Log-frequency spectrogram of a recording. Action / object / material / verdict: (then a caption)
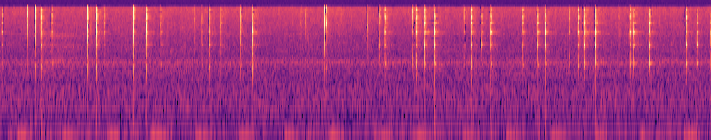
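tap / glazed ceramic candle jar with wooden lid / glazed ceramic / none. A hollow navy glossy ceramic candle jar with a wooden lid is held in the hands and tapped and clicked with the fingernails on its glazed surface. The result is a quiet, irregular run of sharp, bright clicks with almost no ring, some faster and clustered, over a steady low hum.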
